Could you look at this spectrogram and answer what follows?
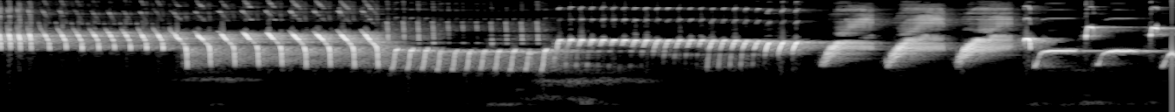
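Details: Continuous singing from a crested Gloster canary: rapid pulsed trills stepping down in pitch across several tours, then a string of separate upswept and level whistled notes.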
